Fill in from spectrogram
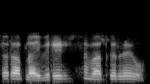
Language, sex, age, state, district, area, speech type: Hindi, male, 18-30, Rajasthan, Nagaur, rural, conversation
